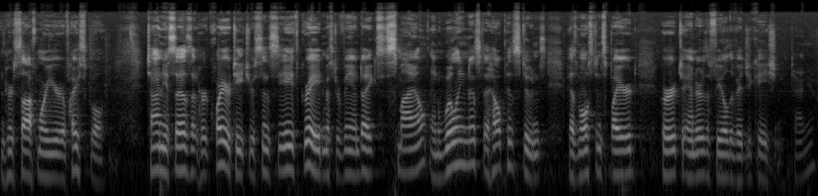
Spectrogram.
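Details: Adult male narrator; Normal speech.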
